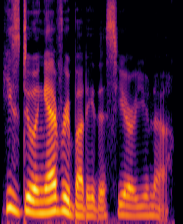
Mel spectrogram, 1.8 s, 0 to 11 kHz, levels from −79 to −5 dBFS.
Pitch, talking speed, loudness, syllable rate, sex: 160 Hz, 230 wpm, -17 LUFS, 6.8 syllables/s, female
